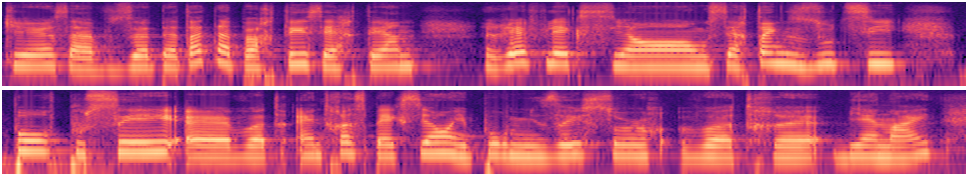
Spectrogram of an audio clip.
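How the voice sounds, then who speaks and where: In a Quebec accent, a woman speaks at a very slow pace with a high pitch and ordinary pitch variation. The background is quiet. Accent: Québécois French. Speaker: podcast host. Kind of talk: scripted narration; casual chat. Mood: warm, friendly. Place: studio. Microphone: studio mic.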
